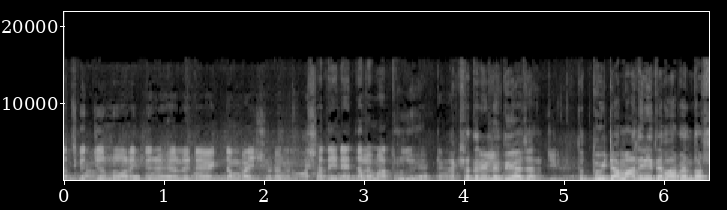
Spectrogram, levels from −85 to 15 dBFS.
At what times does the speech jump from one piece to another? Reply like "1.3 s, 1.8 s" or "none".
2.4 s

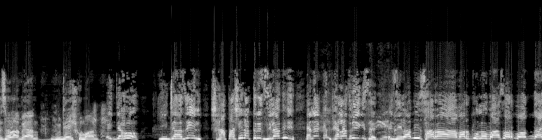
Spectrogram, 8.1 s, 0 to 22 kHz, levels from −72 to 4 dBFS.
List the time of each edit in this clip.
1.6 s, 5.8 s

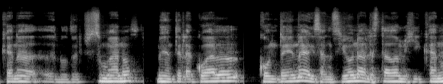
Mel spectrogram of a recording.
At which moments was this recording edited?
1.4 s, 2.5 s

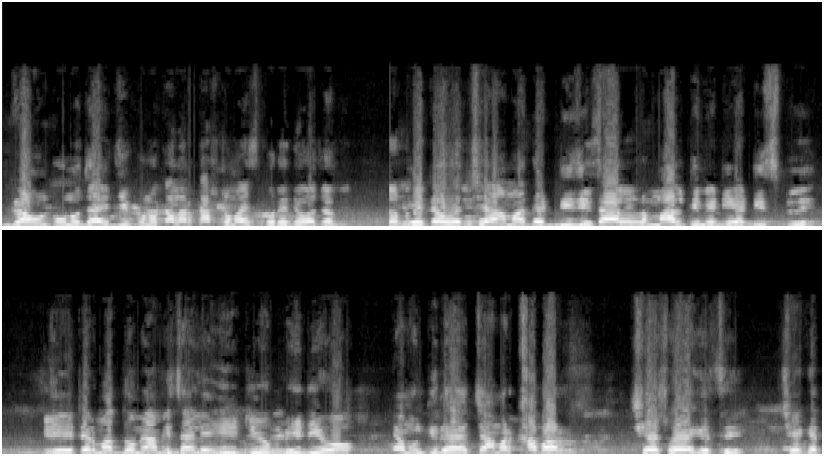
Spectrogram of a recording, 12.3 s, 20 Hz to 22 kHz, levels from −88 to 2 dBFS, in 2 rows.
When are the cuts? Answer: 2.9 s

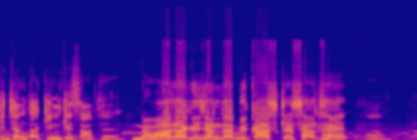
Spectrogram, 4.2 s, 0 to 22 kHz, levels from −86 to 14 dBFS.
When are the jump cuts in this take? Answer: none

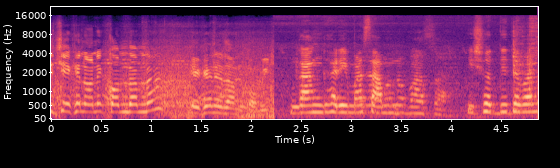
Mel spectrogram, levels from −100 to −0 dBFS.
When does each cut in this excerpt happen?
2.2 s

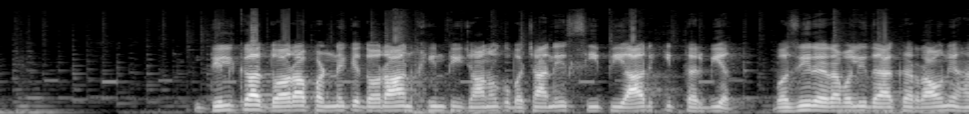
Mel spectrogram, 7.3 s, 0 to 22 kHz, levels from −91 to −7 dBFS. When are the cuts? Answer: 0.9 s

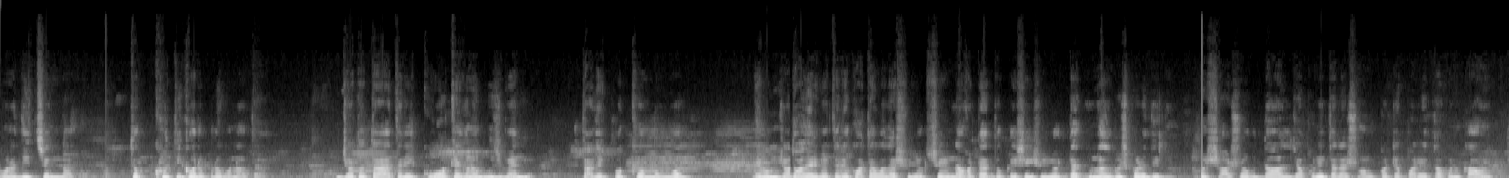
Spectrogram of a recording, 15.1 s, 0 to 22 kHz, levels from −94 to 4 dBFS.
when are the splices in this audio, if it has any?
1.2 s, 7.9 s, 12.0 s

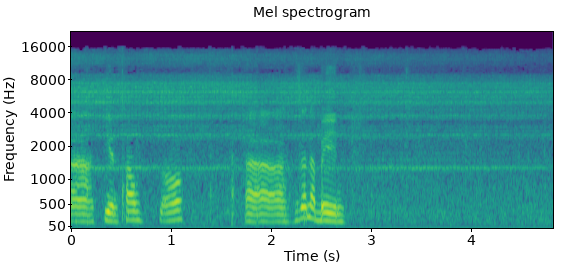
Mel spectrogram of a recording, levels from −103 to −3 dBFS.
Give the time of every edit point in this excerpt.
none

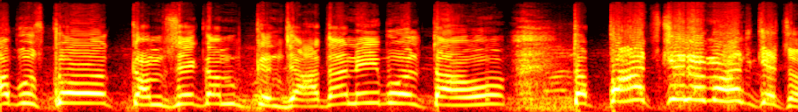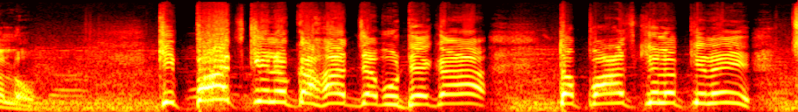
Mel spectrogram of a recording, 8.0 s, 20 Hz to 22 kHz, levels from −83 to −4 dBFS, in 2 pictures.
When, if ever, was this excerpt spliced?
none

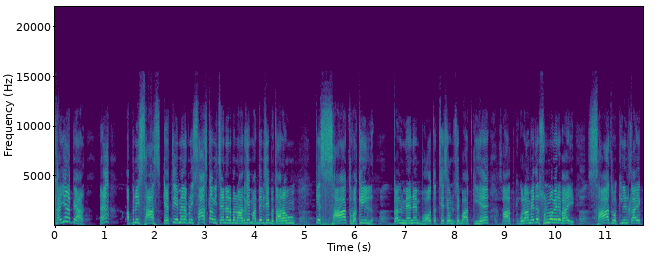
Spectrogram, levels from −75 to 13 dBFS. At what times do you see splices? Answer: 3.8 s

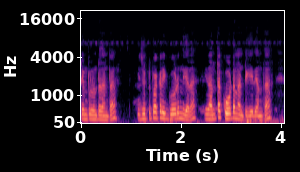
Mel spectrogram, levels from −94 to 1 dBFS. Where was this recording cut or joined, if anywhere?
none

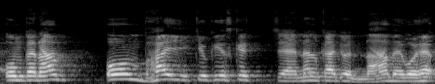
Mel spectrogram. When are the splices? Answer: none

